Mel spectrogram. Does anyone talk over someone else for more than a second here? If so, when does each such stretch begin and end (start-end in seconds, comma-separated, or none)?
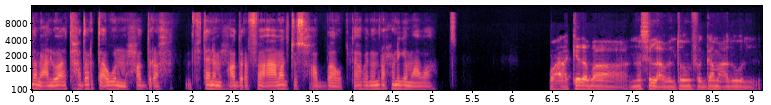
none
